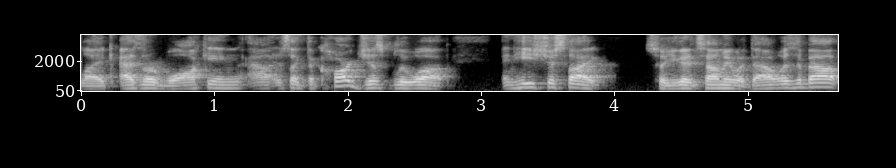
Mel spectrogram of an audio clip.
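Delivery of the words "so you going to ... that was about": play-acted, offhand, casual, unbothered, nonchalant tone. Retelling a movie scene right after a car blew up: imitating Brian, nonchalant. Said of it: "the way he said it that second time was so nonchalant".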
